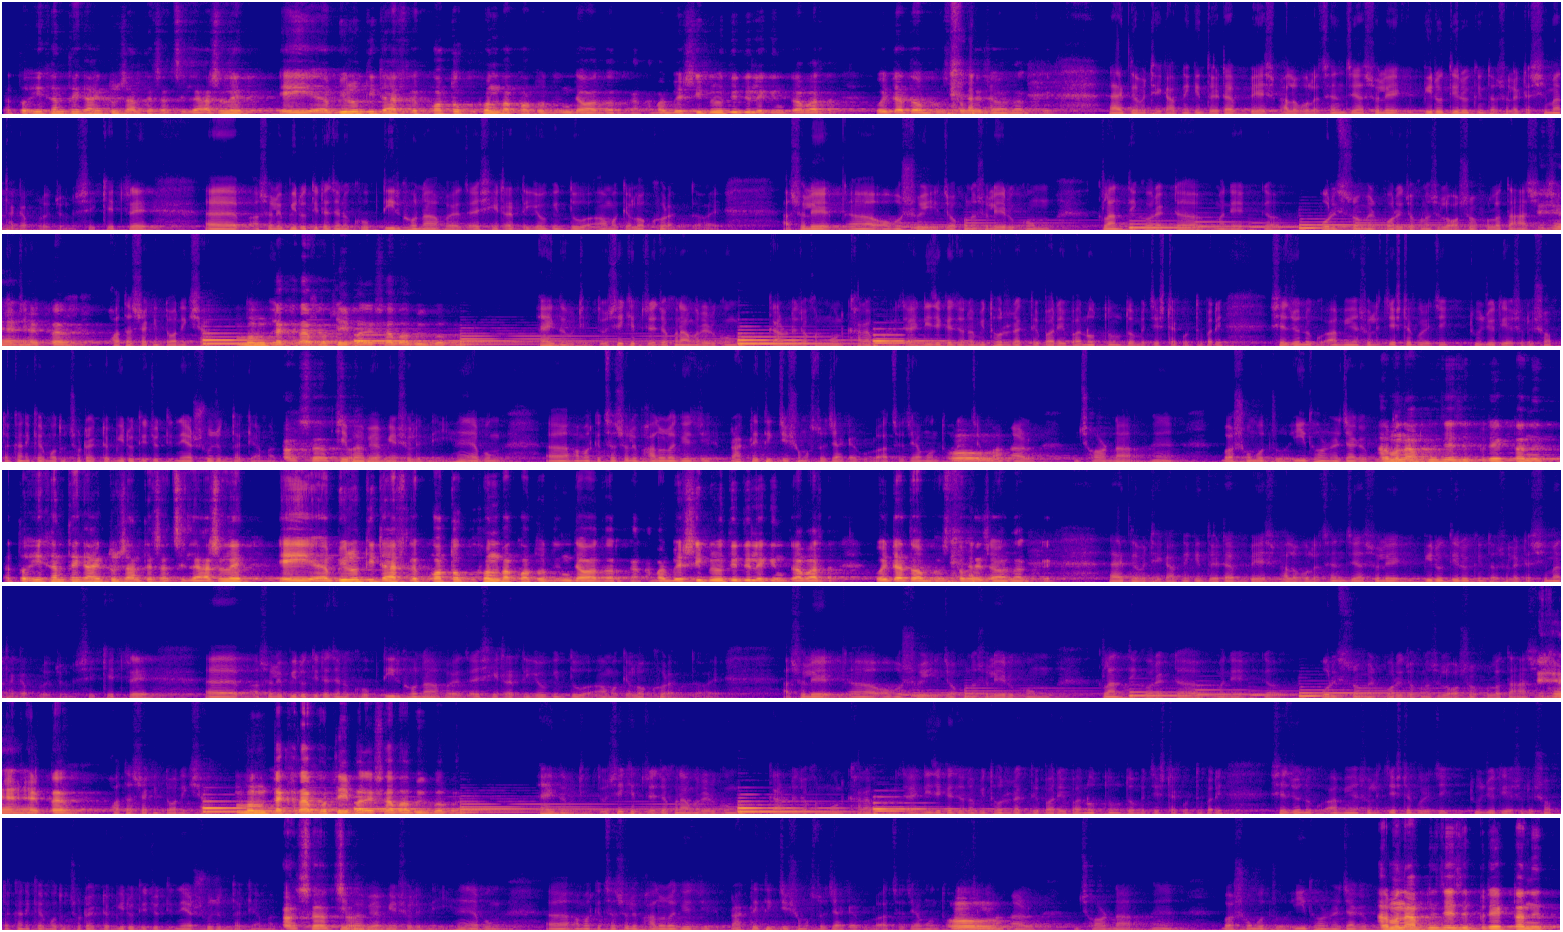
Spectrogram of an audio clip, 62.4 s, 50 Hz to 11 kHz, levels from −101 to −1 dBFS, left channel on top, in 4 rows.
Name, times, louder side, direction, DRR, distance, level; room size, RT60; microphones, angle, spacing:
voice 1, 0.2-2.5 2.7-8.2 8.7-10.5 30.9-31.9 33.5-35.8 49.6-50.3 56.2-56.8 60.5-62.3, right 3 dB, 45° right, 14 dB, 0.6 m, -33 dB
voice 2, 9.4-9.7 10.3-28.4 28.8-31.6 32.3-34.0 34.5-34.6 36.5-38.6 38.8-49.8 50.1-58.5 59.0-60.9 61.3-61.4, left 1 dB, 25° left, 10 dB, 1.0 m, -46 dB
sound 1, 24.5-25.8 26.9-30.1 33.2-40.2, equal, ahead, 0.9 m, -39 dB
24.5 x 12.5 x 9.8 m, 2.3 s
head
